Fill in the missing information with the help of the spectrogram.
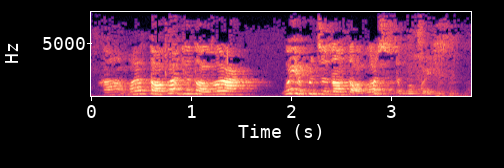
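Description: Her voice is high, sing-song and sharp, moving fast as this middle-aged woman earnestly tells her personal testimony at a church gathering, repeating phrases and laughing occasionally. The room recording is echoey, distant and dull, with a little hiss or hum.

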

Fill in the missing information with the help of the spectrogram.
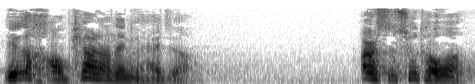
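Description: A man preaching a sermon through lively storytelling, often putting questions to his audience. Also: medium pitch, brisk, gravelly, breathy edge. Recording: echoey hall, dull lo-fi sound.

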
